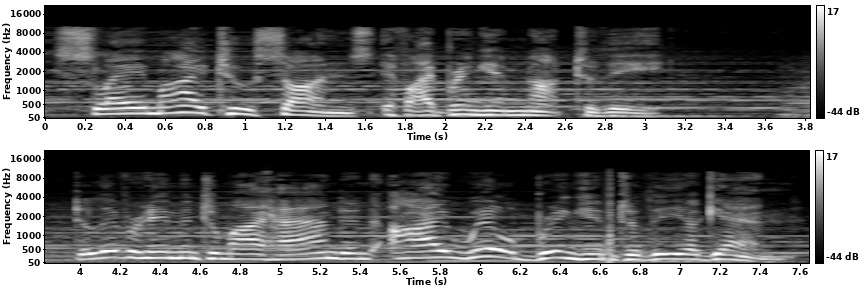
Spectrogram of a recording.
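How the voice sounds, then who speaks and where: An actor playing an earnest grown son in a dramatized Bible story, speaking urgently in a declamatory style. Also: male voice, high voice, animated, measured pace, music in the background. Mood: urgent pledge. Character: earnest adult son pledging to his father. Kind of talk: dramatized Bible audio acting.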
